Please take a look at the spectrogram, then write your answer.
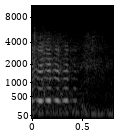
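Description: Young goats bleat in a short burst of several quick, wavering cries at close range, fading into quiet farmyard background as they are fed honeysuckle.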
